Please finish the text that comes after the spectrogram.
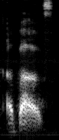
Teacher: an unstressed syllable followed by a stressed syllable, as in above. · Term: iamb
